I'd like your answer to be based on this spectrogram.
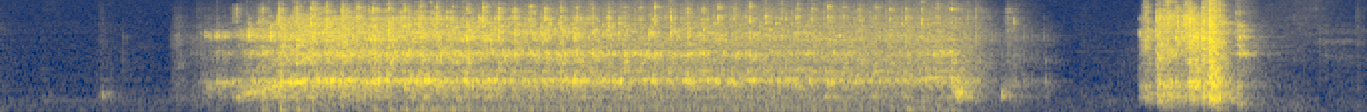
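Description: A sewing machine stitches a quilt block seam in one steady, fast run of about four seconds, then stops, followed by a short second burst.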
